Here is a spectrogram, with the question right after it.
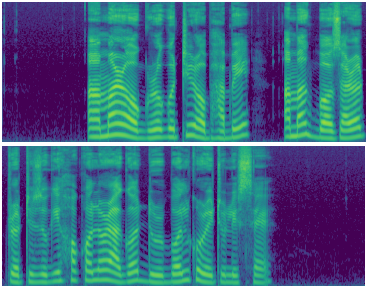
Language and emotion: Assamese, sad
